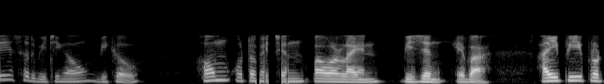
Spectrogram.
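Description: A speech clip with automatic gain rising twice: from 0.21 to 1.48 s the level swells by about 5 dB, and from 2.0 to 3.87 s by about 8 dB, just before "बिजों एबा", voice and background lifting together as a slow ramp in the waveform envelope. Inside that second rise, packet loss filled with silence chops 2.56 to 2.88 s: about 180 ms vanishes across 320 ms, the longest gap 80 ms, which fits 20 ms packets. These show as hard-edged blank columns on the spectrogram and flat silent stretches in the waveform.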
